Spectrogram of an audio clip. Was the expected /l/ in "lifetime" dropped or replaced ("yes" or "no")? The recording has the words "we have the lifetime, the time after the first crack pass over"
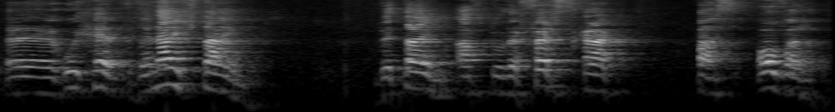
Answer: yes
